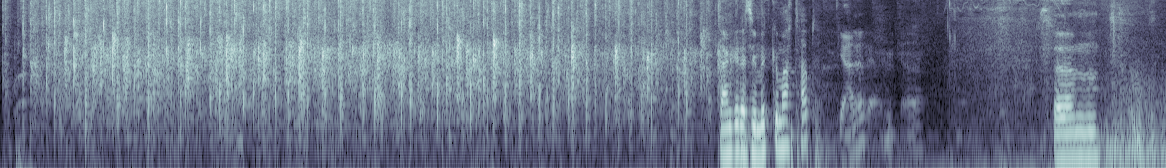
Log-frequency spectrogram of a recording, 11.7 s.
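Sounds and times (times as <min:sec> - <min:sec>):
audience applause: 0:00.0 - 0:07.8
speech: 0:07.2 - 0:09.4, 0:10.5 - 0:11.6.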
